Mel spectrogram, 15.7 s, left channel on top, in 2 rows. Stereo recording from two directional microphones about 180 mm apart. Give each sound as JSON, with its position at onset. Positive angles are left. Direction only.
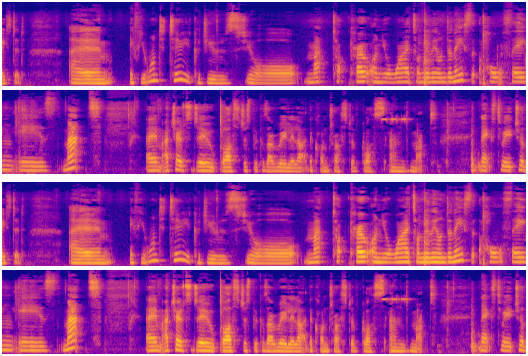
{"t": 0.0, "sound": "speech", "side_deg": -10}
{"t": 1.3, "sound": "speech", "side_deg": 15}
{"t": 2.3, "sound": "speech", "side_deg": 5}
{"t": 3.4, "sound": "speech", "side_deg": -25}
{"t": 6.7, "sound": "speech", "side_deg": -25}
{"t": 15.2, "sound": "speech", "side_deg": -5}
